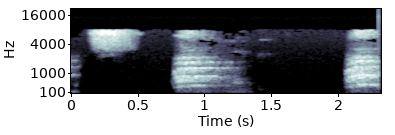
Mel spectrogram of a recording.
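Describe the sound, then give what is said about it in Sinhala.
A dog barks in three short bursts with silence between them. The first is a thin, high yelp and the next two are fuller, lower barks. “දැන් බල්ලා බුරනවා. ඔබතුමියගේ පැත්තේ බල්ලේ බුරනවා කියලා අපි දැනගා.”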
